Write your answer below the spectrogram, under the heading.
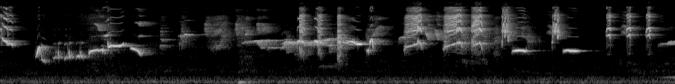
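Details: Oriental magpie-robin, a champion wild kacer used as masteran, with river and forest ambience: falling, wavering whistles at the start give way to dense scratchy chatter and rapid clipped notes toward the end, over a low background hum.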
